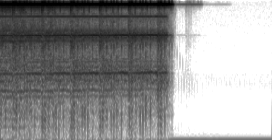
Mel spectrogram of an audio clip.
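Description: A very loud, harsh, distorted burst of noise with a high steady ringing tone over it, clipped at full level, which cuts off suddenly a little over a second in.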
